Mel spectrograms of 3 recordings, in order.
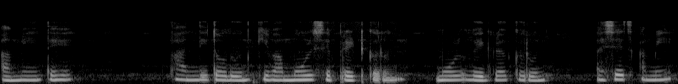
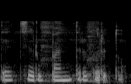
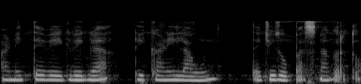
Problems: constant background noise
